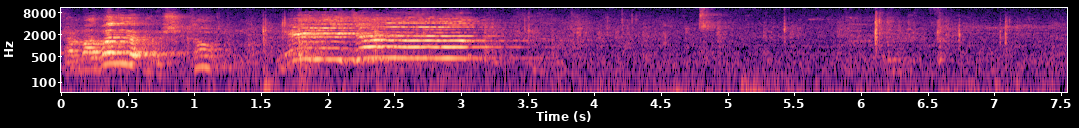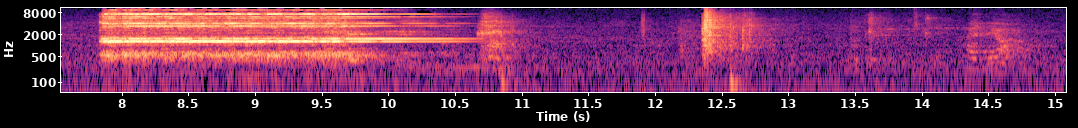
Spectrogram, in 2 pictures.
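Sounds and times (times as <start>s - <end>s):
telephone bell ringing: 7.8s - 10.9s.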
